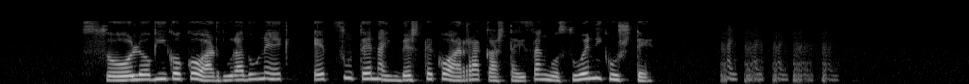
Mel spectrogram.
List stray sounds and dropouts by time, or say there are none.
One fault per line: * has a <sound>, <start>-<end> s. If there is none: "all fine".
* has a laugh, 7.2-8.4 s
